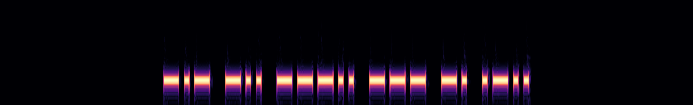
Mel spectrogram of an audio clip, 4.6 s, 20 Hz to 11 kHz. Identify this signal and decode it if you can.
Morse code, heard as a keyed tone, about 35 wpm, 700 Hz. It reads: KD8ONL
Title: USA Call Signs - 6 Characters - 6x Character Spacing - 35wpm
